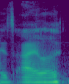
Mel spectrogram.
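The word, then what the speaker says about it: Islay: episodes we did screw up on how to pronounce the island's name so we now got it down it's isla isla isla island of isla all right so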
